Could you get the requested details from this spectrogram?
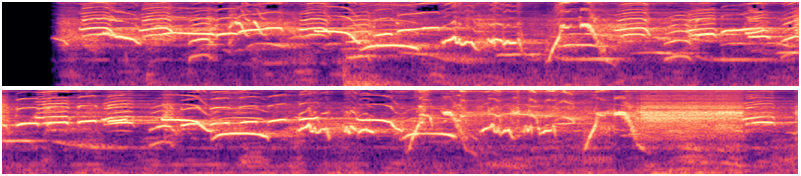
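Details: Oriental magpie-robin song meant to push other magpie-robins to sing and fight: a dense, loud run of varied high whistles, sharp upslurs and quick chattering notes, with few pauses.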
